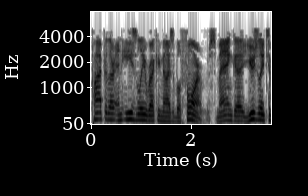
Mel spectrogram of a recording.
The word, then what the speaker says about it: manga: Indeed, and we've got the word manga here, M-A-N-G-A, which is from Japanese, but in English, oftentimes, you know, A-N words are an, like man, can, etc. So we say manga, even though in Japanese it's manga.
